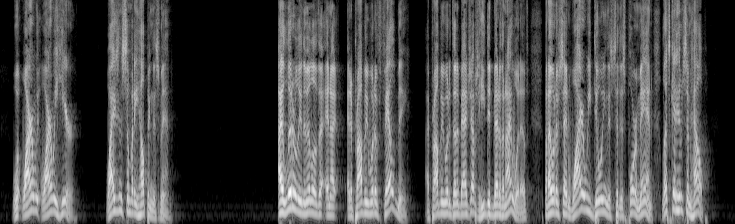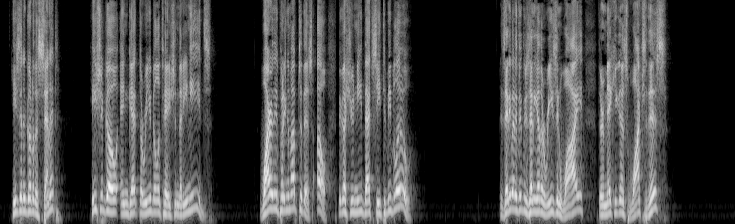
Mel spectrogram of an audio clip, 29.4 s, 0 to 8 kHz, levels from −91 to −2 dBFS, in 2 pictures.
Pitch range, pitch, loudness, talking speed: 120-160 Hz, 135 Hz, -18 LUFS, 225 wpm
